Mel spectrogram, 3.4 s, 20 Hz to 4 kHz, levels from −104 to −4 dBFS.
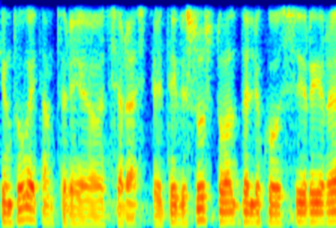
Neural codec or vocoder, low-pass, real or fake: none; 3.6 kHz; real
